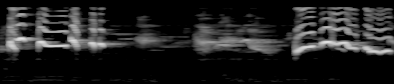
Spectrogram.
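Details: Oriental magpie-robin singing to rouse a rival: crisp clipped whistles, a soft buzzy warble in the middle, then a loud run of rising and falling whistled notes.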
